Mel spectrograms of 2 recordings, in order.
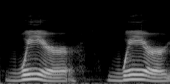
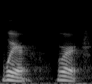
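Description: First: "where" drawn out in two beats; long, slow "where" with a gliding second beat; two-beat sound. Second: "where" as one short syllable; clipped one-sound "where", no glide; short single sound. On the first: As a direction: stretch "where" slowly into we-er. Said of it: "이렇게 두 리듬으로 발음이 됐다면요". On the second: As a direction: say "where" quickly, in a single beat. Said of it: "한 소리로 짧게 나는 발음처럼". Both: Shown as a demonstration.

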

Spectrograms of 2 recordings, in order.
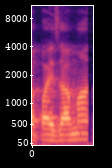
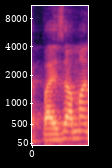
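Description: First: पायजामाज closing on a Z sound, lower; corrected form पायजामाज, dropped lower with Z ending; plural final Z. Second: पायजामा ending on an open AA; the rejected form पायजामा, vowel at the end; singular without S. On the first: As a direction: add a Z after the AA in पायजामाज. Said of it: "पायजामाज होता है". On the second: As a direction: leave पायजामा open, no Z sound. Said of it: "पायजामा नहीं होता". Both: Shown as a demonstration.

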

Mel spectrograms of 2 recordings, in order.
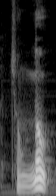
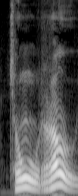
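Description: First: "종로우" said as [종노우]; "종로우" run together with n in place of r; nasal assimilation. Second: "종로우" with a forced r and gliding ending; "종로우" as 종-로우, keeping the r unchanged; unassimilated pronunciation. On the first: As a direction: turn the ㄹ of "종로우" into an n. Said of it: "이렇게 되죠". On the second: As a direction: exaggerate the ㄹ in "종로우". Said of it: "이러지 않죠". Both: Shown as a demonstration.

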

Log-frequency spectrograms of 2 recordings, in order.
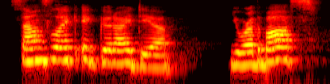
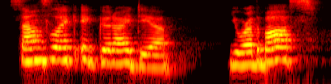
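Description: Both takes have the same delivery.

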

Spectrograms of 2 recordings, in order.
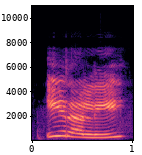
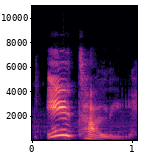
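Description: First: American "Italy", T softened to a flap; American pronunciation. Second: Italy with a crisp, true T; British "Italy" with a hard T; British pronunciation. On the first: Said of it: "es inglés americano". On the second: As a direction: say Italy the British way, T fully sounded. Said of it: "es inglés británico". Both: Shown as a demonstration.

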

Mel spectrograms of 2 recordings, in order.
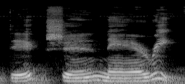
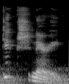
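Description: First: "dictionary" drawn out slowly, in four separate syllables. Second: Said in the usual way. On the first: Shown as a demonstration. Teacher counting out the syllables for learners, slow and separated. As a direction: break "dictionary" slowly into dic-tion-ar-y, each part distinct. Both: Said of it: "four syllables".

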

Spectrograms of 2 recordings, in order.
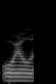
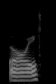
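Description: First: Said in the usual way. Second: "Earl" for oil, r-coloured vowel; local oil pronunciation. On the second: Retold or imitated. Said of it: "He apologized for there being an Earl spill".

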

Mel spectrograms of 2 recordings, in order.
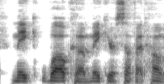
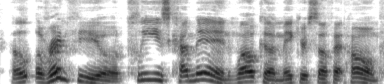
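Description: First: Said in the usual way. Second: Drawn-out, higher-pitched welcome; swooping, over-gracious host, slowly inviting someone in; hammed-up courteous greeting, stretched at the start; Dracula. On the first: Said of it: "his doormat says". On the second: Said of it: "Dracula actually, like, surprises Renfield".

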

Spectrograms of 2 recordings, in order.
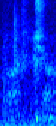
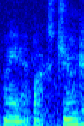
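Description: First: Breathy whispered repeat of Box junk. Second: Said in the usual way. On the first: Real, not acted. Repeats found item name.

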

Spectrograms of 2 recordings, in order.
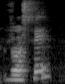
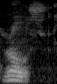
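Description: First: "rosé" said Spanish style, stress on the final é; rosé with the stress landing on the last syllable, é; rosé with accent. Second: "Rose" as one English syllable, no final é; plain English rose. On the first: Reading a lipstick shade name with a Spanish accented é. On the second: Correcting herself to the English shade name Rose. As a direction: Rose said the English way, ending flat on the s. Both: Shown as a demonstration. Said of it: "por qué digo rosé con tilde".

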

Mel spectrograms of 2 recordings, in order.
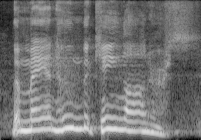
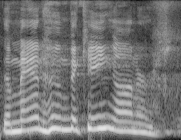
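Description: First: The word whom hit as the peak; stress on whom. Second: The word king hit as the peak; stress on king. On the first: Pastor repeating the line, stress on whom. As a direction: lean on whom, then let it fall. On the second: Pastor quoting the story, stress on king. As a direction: lean on king, then let it fall. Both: Shown as a demonstration.

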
